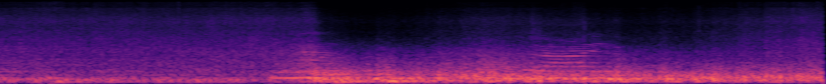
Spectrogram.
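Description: Heavy rain pours outside, then a deep rumble of thunder rolls in and swells, joined by gusting wind, loud and sustained to the end.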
